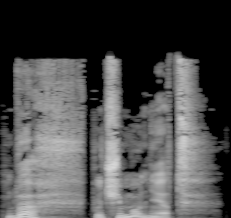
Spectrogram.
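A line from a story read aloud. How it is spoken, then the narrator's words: Tired voice. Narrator (Russian): голос Энди звучал устало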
